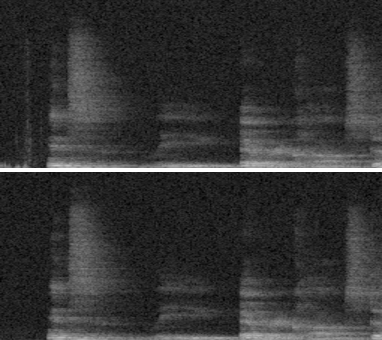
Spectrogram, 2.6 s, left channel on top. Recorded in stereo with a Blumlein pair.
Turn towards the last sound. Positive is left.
turn(degrees=-35)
